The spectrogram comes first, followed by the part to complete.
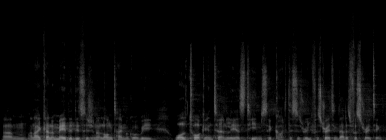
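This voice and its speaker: A man's voice: sits low, little pitch movement, fairly quick, gravelly, fairly bright tone, in a large hall. A man giving panel remarks, stumbling and repeating words.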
